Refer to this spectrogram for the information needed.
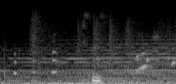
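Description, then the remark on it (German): Harsh, crow-like cawing squawks, a few short raspy calls over a steady background hum, the loudest one near the middle. “Das war eine Krähe. ja, das war eine Krähe.”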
